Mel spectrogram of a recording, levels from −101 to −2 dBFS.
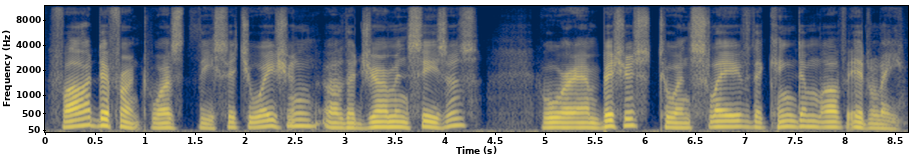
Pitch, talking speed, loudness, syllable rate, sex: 140 Hz, 125 wpm, -18 LUFS, 4.2 syllables/s, male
